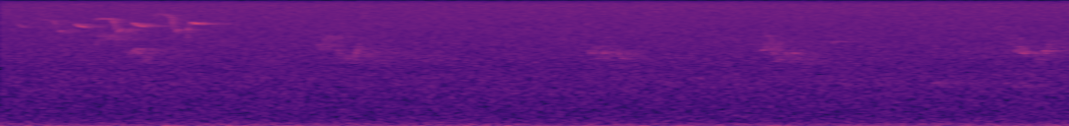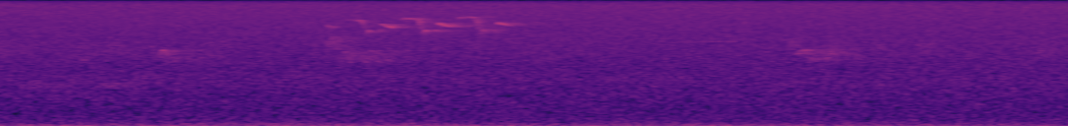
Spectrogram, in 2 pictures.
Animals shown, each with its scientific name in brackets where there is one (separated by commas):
Blackburnian Warbler (Setophaga fusca), Red-eyed Vireo (Vireo olivaceus)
